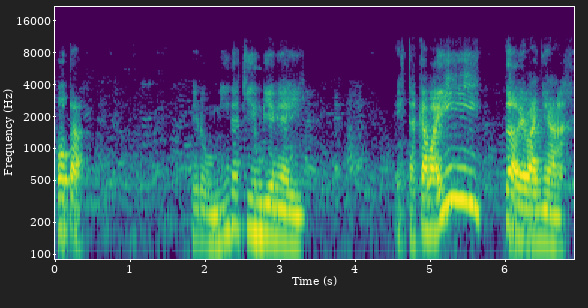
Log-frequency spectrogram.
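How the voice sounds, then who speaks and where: A naive, worried young male pupil in a radio soap, acted by a man. His voice sits a little high, with a crowd murmuring behind him. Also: big pitch swings, slow pace. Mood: distracted. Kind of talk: Spanish-language radio soap acting.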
